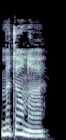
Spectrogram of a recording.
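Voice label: "madonna", British English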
